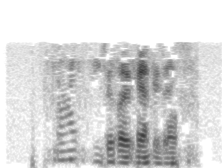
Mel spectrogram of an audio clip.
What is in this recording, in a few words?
Police Dispatch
